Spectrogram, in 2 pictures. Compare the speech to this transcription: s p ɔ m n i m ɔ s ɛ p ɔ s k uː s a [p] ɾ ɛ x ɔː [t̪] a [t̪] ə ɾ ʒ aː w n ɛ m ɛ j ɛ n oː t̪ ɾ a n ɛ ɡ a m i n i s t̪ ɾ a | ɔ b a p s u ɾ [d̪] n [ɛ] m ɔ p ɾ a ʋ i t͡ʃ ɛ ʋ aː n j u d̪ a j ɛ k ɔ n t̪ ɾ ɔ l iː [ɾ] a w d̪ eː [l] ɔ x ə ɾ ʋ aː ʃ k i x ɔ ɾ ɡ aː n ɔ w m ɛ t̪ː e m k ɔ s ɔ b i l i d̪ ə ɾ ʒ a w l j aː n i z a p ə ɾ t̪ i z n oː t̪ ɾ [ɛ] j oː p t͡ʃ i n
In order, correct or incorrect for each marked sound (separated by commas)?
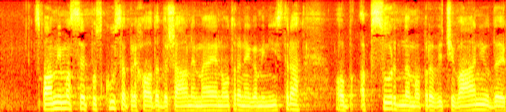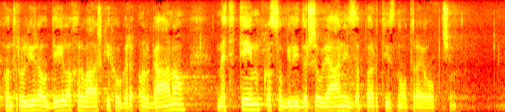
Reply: correct, incorrect, incorrect, correct, correct, correct, correct, incorrect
